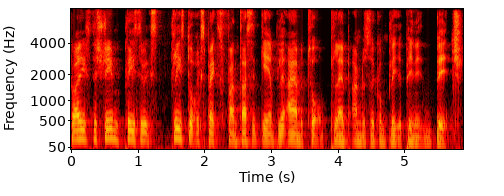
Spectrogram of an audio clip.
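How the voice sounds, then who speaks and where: With hardly any pauses, a man speaks very fast at a medium pitch, sounding somewhat breathy. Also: ordinary pitch variation. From United Kingdom. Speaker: gaming streamer. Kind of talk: casual chat. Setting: live stream. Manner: animated.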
